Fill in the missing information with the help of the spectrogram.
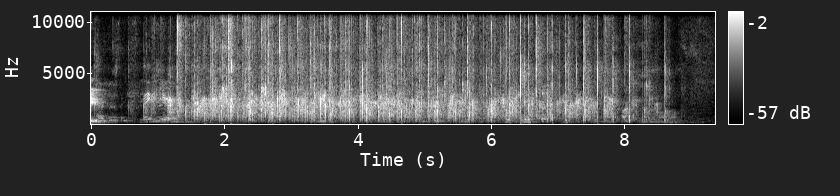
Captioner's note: applause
